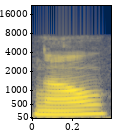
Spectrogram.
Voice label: "ngauh5", taiwanese syllables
